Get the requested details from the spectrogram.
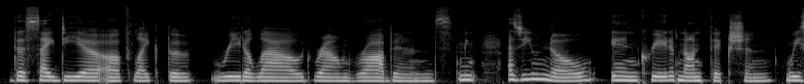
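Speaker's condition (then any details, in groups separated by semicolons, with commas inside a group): No condition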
